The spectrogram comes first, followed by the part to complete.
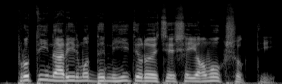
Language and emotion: Bengali, neutral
